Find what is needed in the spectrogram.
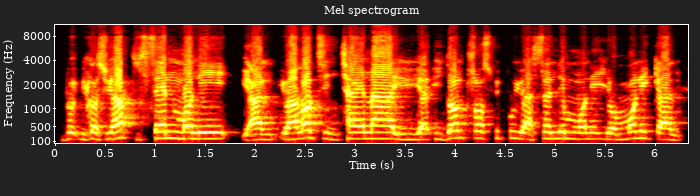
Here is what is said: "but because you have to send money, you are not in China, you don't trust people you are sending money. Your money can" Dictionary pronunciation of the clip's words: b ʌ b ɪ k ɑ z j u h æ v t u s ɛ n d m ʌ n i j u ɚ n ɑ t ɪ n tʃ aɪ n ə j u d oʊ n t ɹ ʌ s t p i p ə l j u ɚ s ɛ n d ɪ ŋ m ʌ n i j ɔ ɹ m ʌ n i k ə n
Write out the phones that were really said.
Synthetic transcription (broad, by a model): b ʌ b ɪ k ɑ s j u h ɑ f t u s ɛ n d m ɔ n i j u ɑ n ɑ t ɪ n tʃ aɪ n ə j u d oʊ n t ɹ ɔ s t p i p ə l j u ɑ s ɛ n d ɪ ŋ m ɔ n i j ɔ m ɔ n i k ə n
